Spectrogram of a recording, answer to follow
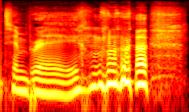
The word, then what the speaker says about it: timbre: talking about but also we specifically pronounce it Timbre in American English to just specifically distinguish it and differentiate differentiate it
